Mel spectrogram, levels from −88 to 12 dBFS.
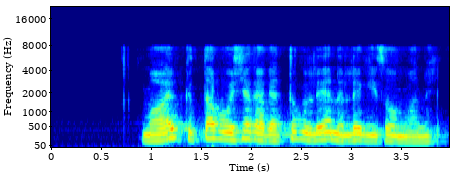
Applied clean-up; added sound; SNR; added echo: neural separator model SepFormer DNS4.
